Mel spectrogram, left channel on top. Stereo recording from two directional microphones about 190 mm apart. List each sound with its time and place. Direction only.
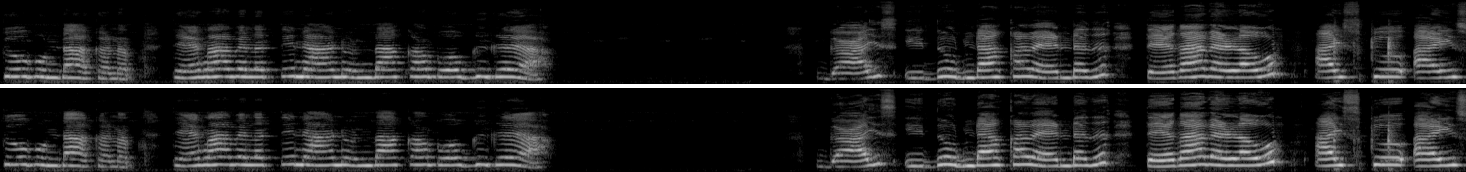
0.0 s a child's voice: centre (ahead or behind)
7.9 s child singing: 45° right (ahead or behind)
